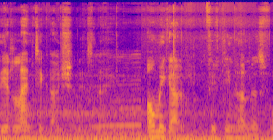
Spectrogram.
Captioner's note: mm in Korean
